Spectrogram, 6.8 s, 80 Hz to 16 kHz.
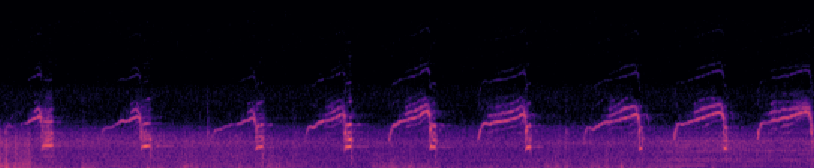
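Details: Red-tailed hawk heralding food delivery at its nest at Cornell, early morning of 7 April 2013: a steady series of eight thin, rising-then-falling whistled calls, one roughly every 0.8 seconds, over faint noise.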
